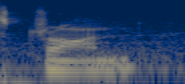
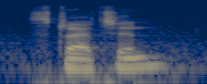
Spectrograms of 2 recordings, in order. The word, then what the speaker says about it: Strachan: I grew up playing, I was told way back when that it's Strawn, and I've always done that. But it's like a thing where everyone pronounces it as Strachan or Strachan until they're told that it's actually Strawn.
